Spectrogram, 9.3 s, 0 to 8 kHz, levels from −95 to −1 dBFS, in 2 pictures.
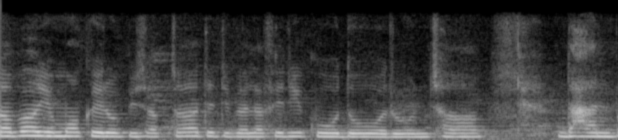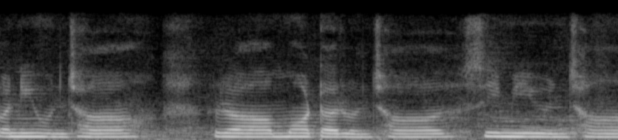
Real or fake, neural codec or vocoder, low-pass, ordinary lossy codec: real; none; 7.2 kHz; MP3, 64 kbps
